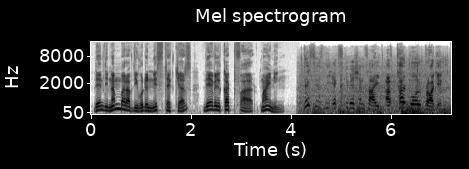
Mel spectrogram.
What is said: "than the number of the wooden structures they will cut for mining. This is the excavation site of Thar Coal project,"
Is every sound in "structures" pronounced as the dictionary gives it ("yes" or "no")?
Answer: no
